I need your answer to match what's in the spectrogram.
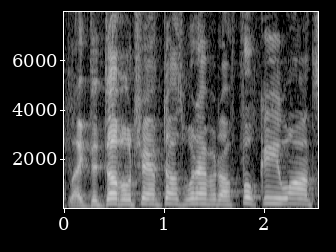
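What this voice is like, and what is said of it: Conor McGregor accent impression, held well. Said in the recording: “I kind of smashed that accent. ... That actually sounded good. ... My accents usually quickly go Australian, but I think I held it that time.”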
